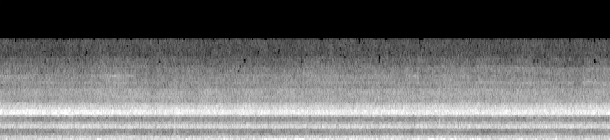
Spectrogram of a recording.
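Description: Steady, continuous chorus of insects chirring from the wooded shore, with an uneven low rumble underneath.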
